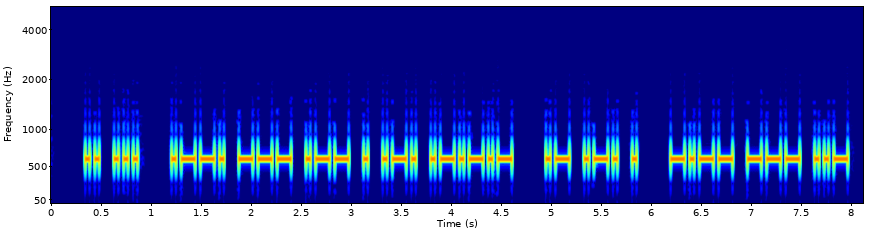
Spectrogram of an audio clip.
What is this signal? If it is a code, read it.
Morse code, heard as a keyed tone, about 25 wpm, 600 Hz. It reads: IS POWER. ARE YOU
